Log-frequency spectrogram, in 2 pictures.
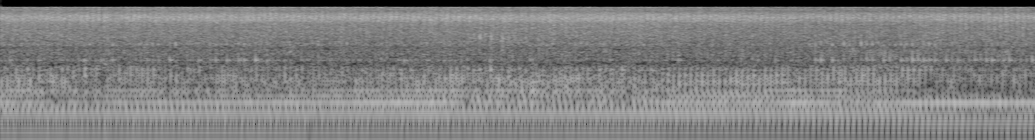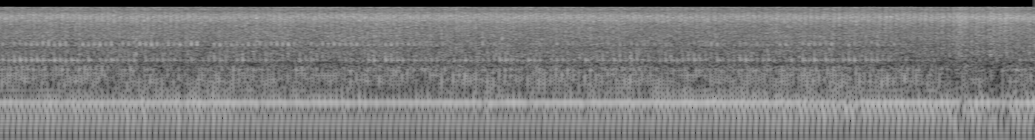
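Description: A loudspeaker playing a steady, low-pitched hum with overtones at a slightly raised amplitude. It shakes a potato-starch non-Newtonian suspension lying on a plastic sheet over the cone. The tone shifts about four and a half seconds in.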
